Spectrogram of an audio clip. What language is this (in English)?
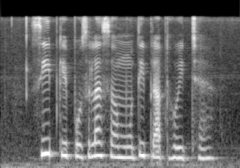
Maithili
